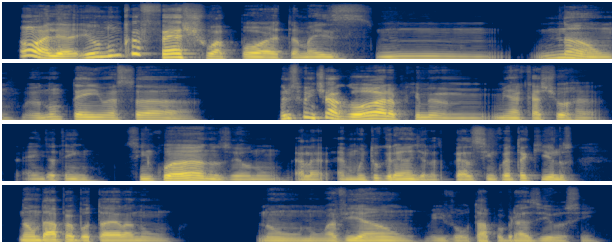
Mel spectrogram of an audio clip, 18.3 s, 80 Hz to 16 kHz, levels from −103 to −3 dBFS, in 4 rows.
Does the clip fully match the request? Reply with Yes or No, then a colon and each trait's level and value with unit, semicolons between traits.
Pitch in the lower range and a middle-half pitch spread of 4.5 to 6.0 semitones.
Yes: low, 120 Hz; average, 5.0 semitones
